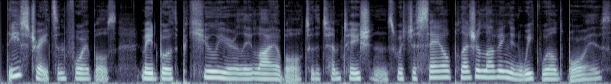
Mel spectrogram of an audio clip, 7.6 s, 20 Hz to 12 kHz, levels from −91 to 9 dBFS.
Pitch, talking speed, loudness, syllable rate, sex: 185 Hz, 150 wpm, -16 LUFS, 4.5 syllables/s, female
